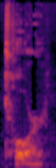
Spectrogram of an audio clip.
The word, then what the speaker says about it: Thor: ship the the stronghold of thor uh or tor is is honestly how it'd be pronounced the stronghold the stronghold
